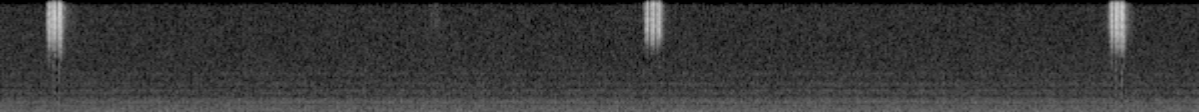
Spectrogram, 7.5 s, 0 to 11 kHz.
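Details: Pholidoptera griseoaptera singing in Tuttlingen, Germany, October 2022: brief high-pitched chirps repeated roughly every three to four seconds, three in all, with quiet surroundings.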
